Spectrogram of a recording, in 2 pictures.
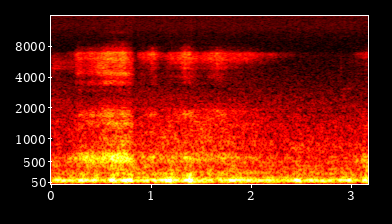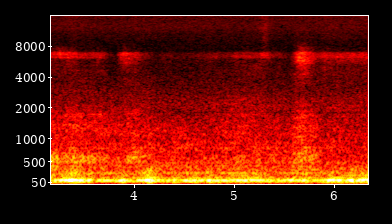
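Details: Sleeping Chow Chow and Pomeranian dogs in wintertime, snoring: low rumbling breaths with soft, wheezy snorts rising and falling irregularly over a steady low hum, a few faint hissy exhalations higher up.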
